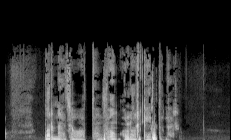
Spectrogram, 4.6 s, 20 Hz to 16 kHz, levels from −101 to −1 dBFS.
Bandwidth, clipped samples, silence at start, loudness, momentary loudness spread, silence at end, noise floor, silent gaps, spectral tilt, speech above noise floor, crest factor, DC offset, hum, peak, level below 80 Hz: 11.5 kHz; under 0.1%; 0.9 s; -20 LUFS; 18 LU; 1.05 s; -63 dBFS; none; -6 dB/octave; 44 dB; 22 dB; under 0.1%; none; 0 dBFS; -40 dBFS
